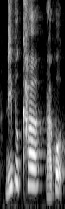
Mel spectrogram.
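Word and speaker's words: רבקה: 영어로는 레베카입니다. 히브리어는 리브카라고 읽습니다.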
